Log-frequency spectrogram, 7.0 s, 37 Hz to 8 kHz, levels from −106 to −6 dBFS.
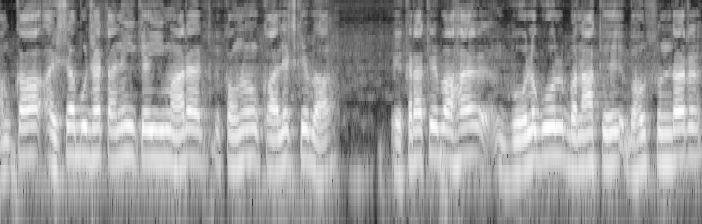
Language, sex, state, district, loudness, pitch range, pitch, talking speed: Hindi, male, Bihar, Darbhanga, -15 LUFS, 155-185 Hz, 175 Hz, 170 wpm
